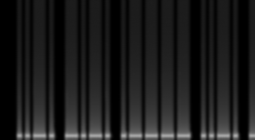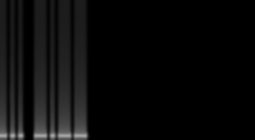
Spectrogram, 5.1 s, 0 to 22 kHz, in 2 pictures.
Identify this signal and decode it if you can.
Morse code, heard as a keyed tone, about 30 wpm, 700 Hz. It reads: FC1FDY
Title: DXCC-100 Call Signs - 6 Characters - Repeated 3x - 30wpm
